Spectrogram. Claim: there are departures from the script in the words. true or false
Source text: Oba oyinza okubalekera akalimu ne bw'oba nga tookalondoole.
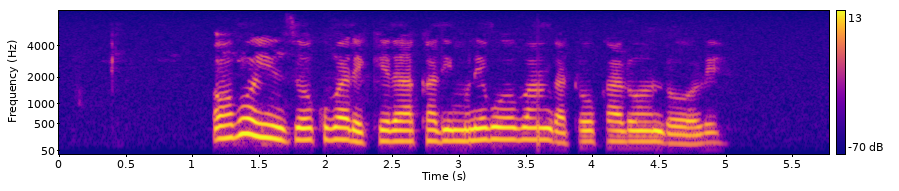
false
